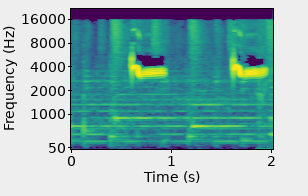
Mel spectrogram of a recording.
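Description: A small bird calling twice, about a second apart: each call a quick high chirp sweeping up and down, then a short trill, over background music of sustained notes.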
